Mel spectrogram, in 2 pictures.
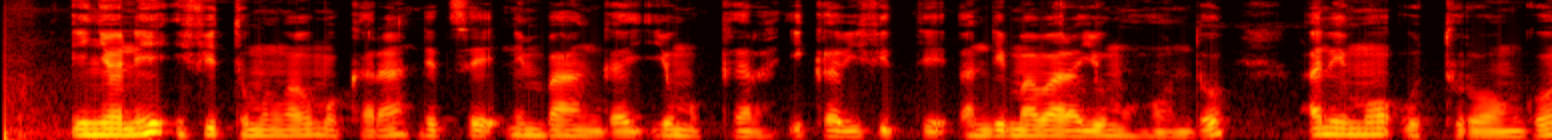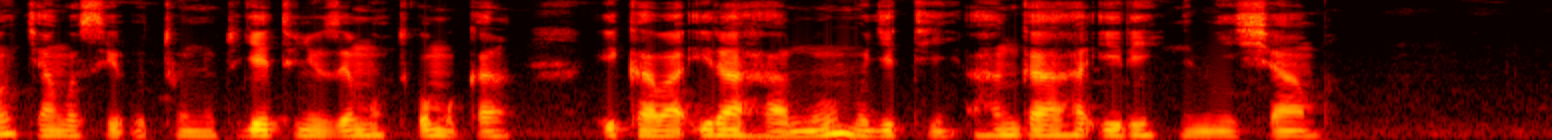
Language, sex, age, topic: Kinyarwanda, female, 18-24, agriculture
